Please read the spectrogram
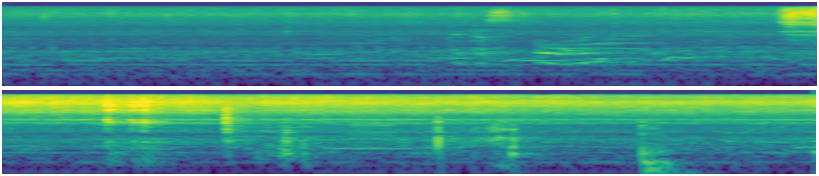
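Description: Sofrito added to a pot of red onions in hot olive oil, setting off a sudden steady sizzle about halfway through that carries on. A few sharp clicks follow, and a heavier knock comes near the end.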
